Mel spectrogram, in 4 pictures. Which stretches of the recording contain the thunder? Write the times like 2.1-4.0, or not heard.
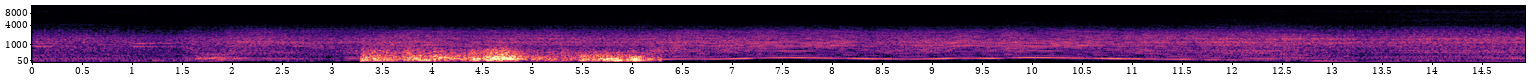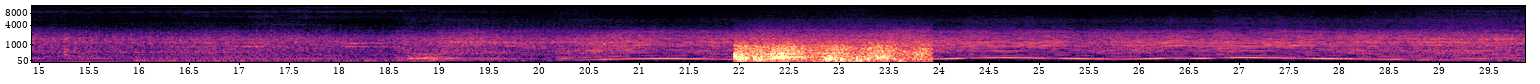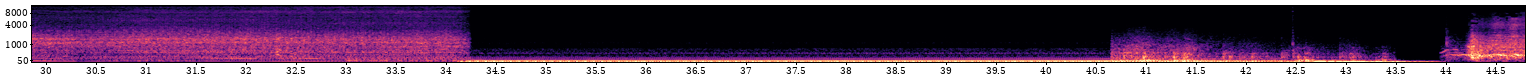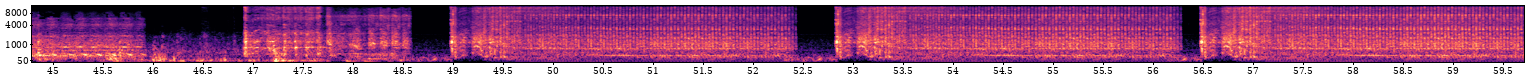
3.2-6.3, 21.9-23.9, 40.6-43.5.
